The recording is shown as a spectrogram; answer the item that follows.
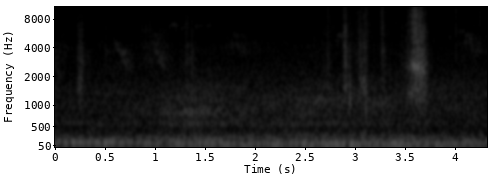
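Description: Outdoor ambience: small birds chirping repeatedly over a low steady hum, with a brief rustling noise about three and a half seconds in.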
